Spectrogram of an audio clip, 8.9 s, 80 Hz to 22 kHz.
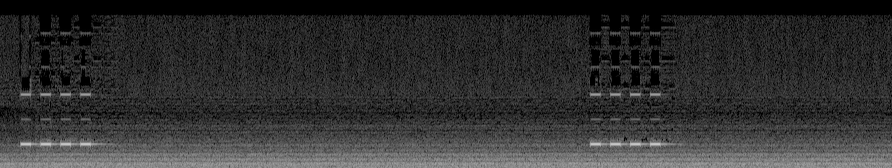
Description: Alarm pattern, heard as an alarm's beeps, played twice, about 3250 Hz. Temporal four. Carbon monoxide.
